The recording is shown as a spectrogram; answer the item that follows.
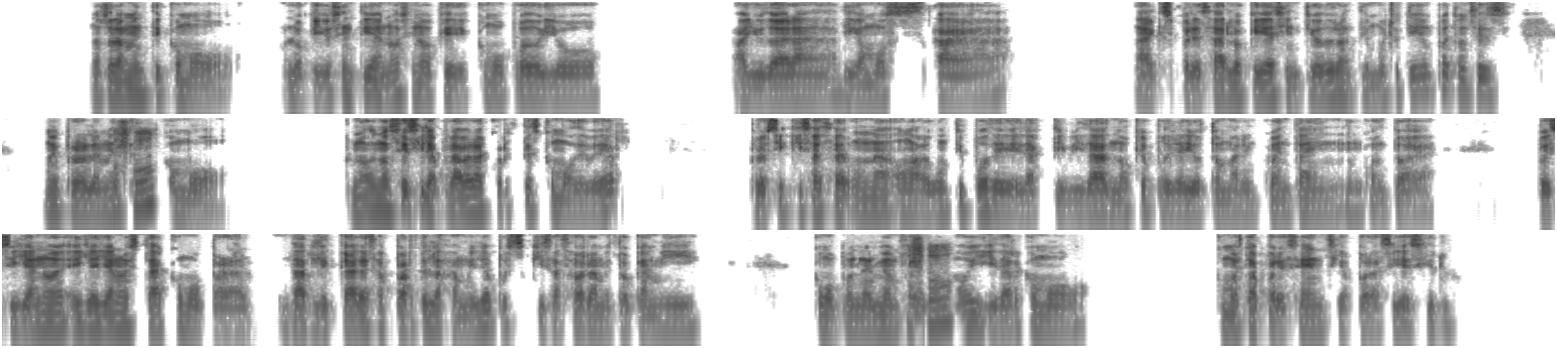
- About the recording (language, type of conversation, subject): Spanish, advice, ¿Cómo ha influido una pérdida reciente en que replantees el sentido de todo?
- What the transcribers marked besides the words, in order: other background noise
